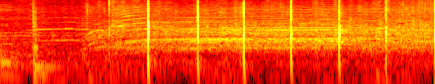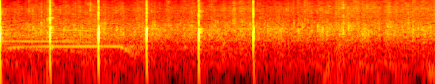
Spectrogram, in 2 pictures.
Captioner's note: people cheer; audience applauds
